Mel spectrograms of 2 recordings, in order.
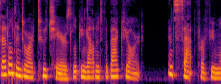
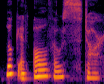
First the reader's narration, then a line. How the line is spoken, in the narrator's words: sighed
